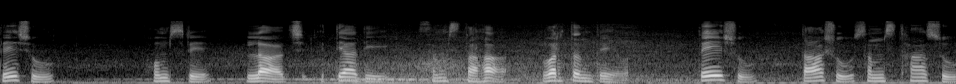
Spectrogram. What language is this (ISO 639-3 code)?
san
